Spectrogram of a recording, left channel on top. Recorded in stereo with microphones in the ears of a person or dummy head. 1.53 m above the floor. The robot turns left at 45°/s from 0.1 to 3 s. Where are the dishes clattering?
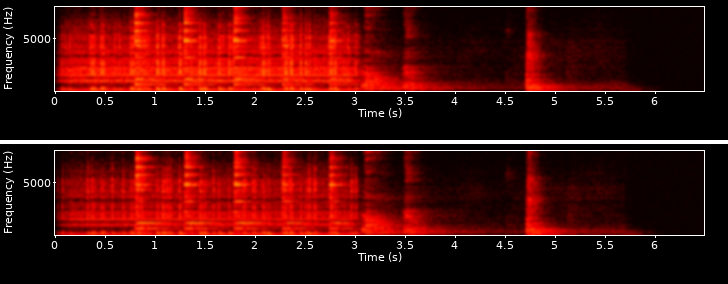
60° left (ahead or behind), 1.2 m; by 2.9 s 5° right (ahead or behind), 1.2 m.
